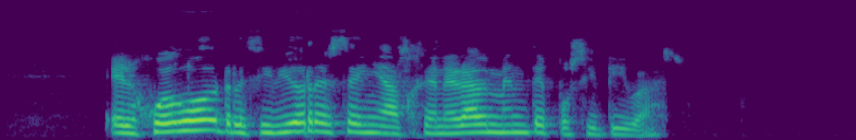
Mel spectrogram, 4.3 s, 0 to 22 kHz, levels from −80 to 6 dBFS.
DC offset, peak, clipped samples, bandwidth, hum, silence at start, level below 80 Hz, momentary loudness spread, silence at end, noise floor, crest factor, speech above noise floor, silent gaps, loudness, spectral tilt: under 0.1%; -2 dBFS; under 0.1%; 7.6 kHz; none; 0.55 s; -72 dBFS; 15 LU; 1 s; -79 dBFS; 16 dB; 62 dB; none; -17 LUFS; -6.5 dB/octave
